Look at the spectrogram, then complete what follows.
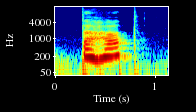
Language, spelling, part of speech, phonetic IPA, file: Czech, tahat, verb, [ˈtaɦat], Cs-tahat.ogg
- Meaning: 1. to draw, to pull 2. to jostle for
